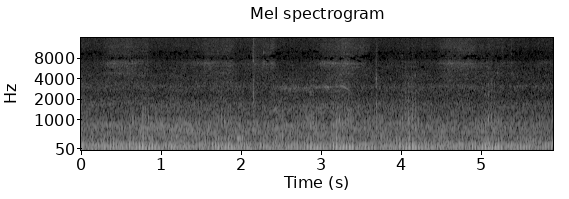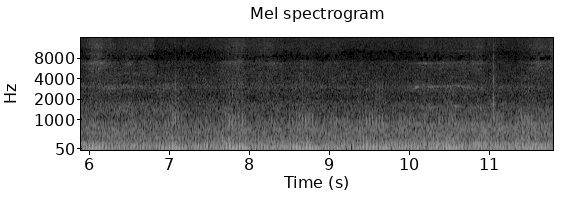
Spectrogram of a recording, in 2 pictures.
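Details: Domestic calico cat during grooming with a brush, producing a steady low purr that swells and fades roughly every second, with faint clicks in the room.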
